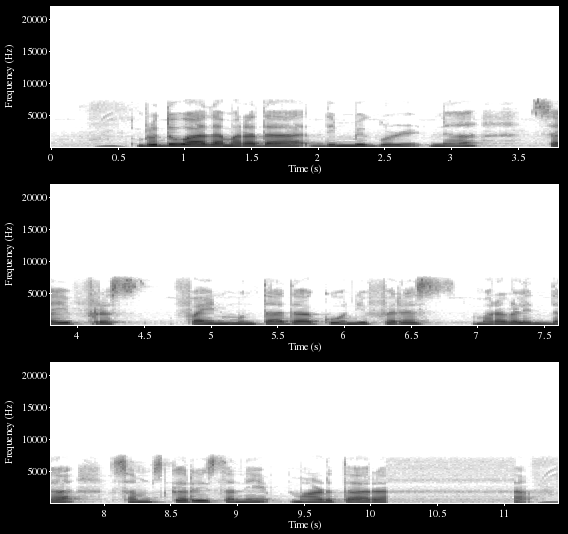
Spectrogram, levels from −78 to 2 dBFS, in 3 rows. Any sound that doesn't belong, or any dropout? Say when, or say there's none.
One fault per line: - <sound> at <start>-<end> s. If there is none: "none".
none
